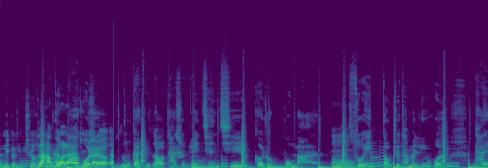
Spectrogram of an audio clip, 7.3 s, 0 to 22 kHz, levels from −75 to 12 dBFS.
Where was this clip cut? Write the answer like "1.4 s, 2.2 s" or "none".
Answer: 1.7 s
